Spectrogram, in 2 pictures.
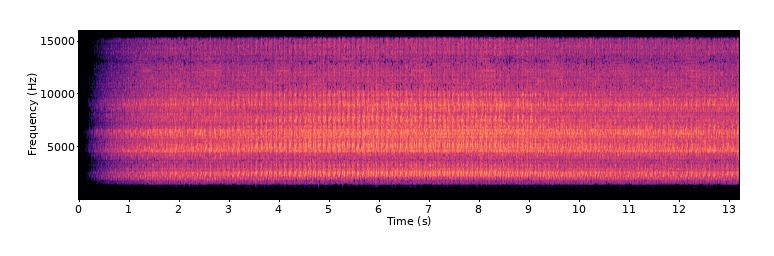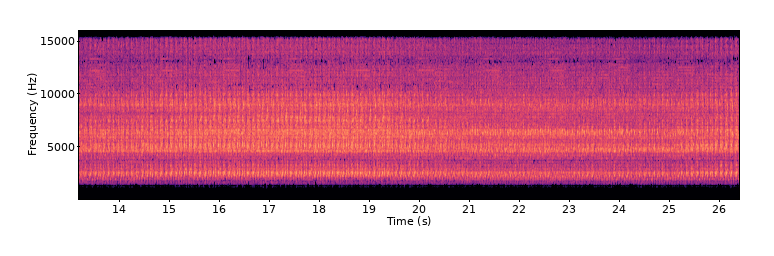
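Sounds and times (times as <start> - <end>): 
kutsuwamushi katydid: 0.8 - 26.3.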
